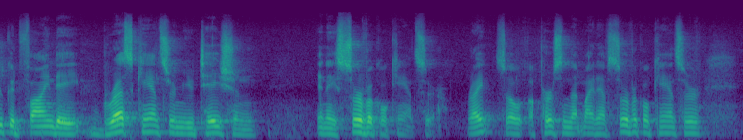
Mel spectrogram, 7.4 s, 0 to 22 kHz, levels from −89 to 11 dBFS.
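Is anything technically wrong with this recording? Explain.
No, no technical faults detected.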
